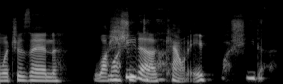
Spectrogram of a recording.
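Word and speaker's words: Ouachita: Washita. Does not look like how it's pronounced. And it looks like Ouchita.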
